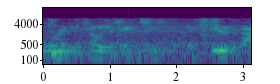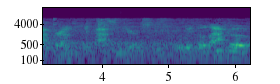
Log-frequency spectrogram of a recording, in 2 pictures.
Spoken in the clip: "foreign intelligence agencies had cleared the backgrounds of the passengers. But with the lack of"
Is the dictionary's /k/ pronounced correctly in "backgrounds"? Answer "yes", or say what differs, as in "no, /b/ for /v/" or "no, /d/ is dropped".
yes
